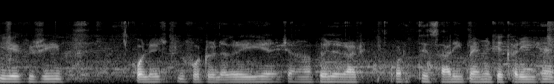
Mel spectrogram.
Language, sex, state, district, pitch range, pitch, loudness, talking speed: Hindi, male, Bihar, West Champaran, 120-125 Hz, 120 Hz, -23 LUFS, 175 wpm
